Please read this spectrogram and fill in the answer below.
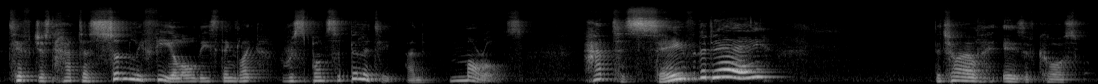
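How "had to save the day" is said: high, loud and drawn-out mockery; scornful sing-song, slow and high; sarcastic mock heroics. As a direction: sneer it out slowly like a mock hero.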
